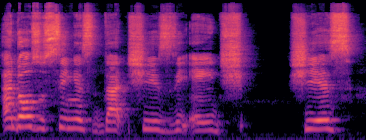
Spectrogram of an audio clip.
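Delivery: normal talking voice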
